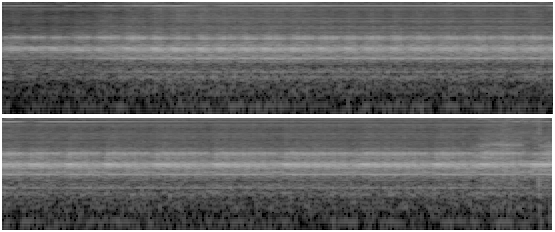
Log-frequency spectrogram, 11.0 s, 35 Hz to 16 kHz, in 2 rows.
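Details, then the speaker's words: Sim2 Domino D80 projector after bulb replacement, running: thin steady whir with rough buzzy edge from the lower lamp cooling fan, likely heat-cooked, may quiet after running; noisy cooling fan, replacement being considered. "it's that lower lamp fan not entirely uncommon either thing does get cooked probably quiets down after it runs for a bit"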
